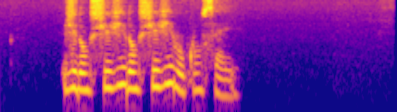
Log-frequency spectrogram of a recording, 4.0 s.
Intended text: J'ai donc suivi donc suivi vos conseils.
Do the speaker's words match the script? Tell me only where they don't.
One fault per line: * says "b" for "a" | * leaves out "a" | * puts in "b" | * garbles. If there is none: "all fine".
all fine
